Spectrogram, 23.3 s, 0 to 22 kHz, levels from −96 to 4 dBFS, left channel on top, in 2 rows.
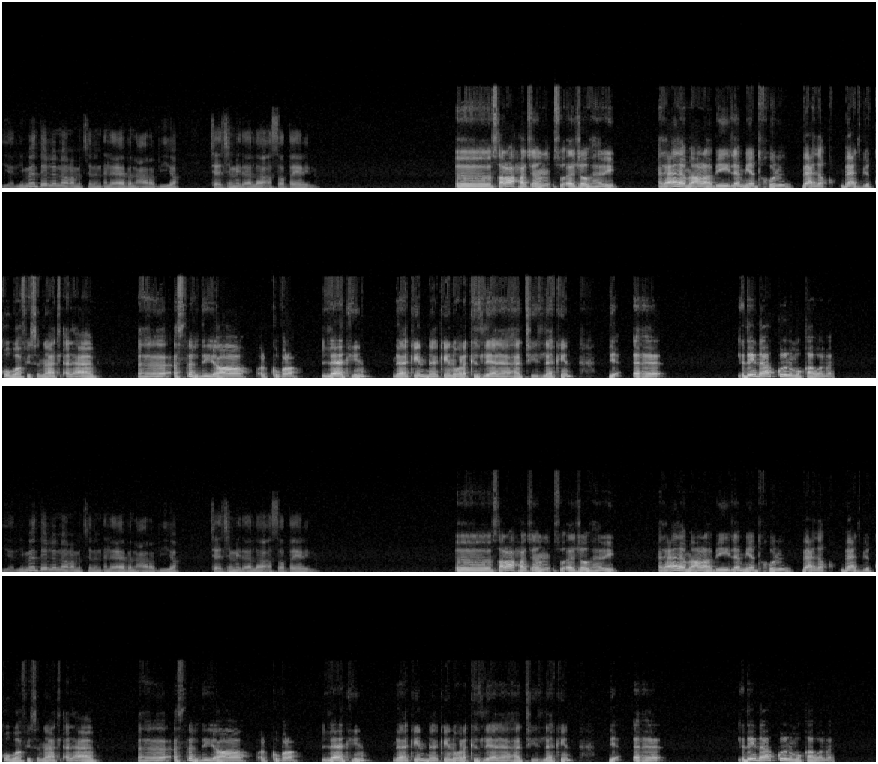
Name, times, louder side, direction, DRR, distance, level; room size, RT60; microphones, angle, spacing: voice 1, 0.0-2.4 2.8-4.2, left 1 dB, 20° left, 0.9 m, -42 dB
voice 2, 6.0-8.2 8.7-12.9 13.5-15.6 15.9-16.6 16.9-19.3 19.7-20.5 21.5-22.8, left 3 dB, 55° left, 1.0 m, -29 dB
head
